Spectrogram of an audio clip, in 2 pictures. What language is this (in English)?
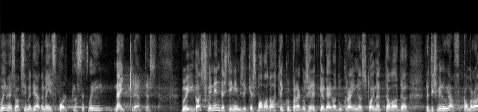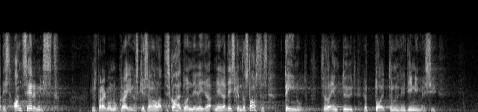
Estonian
